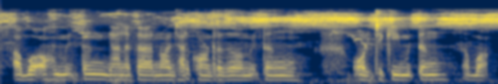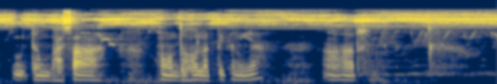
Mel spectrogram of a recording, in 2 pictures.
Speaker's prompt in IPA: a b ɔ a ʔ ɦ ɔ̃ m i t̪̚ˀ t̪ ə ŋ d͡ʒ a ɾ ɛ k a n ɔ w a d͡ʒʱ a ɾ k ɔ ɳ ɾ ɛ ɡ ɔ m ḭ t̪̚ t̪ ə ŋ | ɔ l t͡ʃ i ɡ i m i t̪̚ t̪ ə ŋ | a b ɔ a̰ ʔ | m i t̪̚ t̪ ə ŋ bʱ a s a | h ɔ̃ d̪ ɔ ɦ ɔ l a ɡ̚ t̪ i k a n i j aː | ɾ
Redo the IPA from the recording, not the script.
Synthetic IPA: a b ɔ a ʔ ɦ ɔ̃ m i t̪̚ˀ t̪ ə ŋ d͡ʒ a l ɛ k a n ɔ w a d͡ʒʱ a ɾ k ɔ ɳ ɾ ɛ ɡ ɔ m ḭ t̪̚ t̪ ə ŋ | ɔ l t͡ʃ i k i m i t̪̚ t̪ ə ŋ | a b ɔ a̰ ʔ | m i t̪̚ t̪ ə ŋ bʱ a s a | h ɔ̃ d̪ ɔ ɦ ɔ l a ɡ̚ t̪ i k a n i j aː | ɾ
